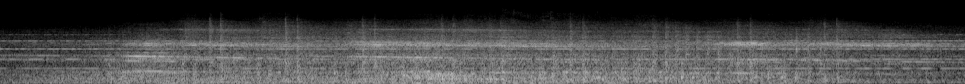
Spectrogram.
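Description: Dutch level-crossing warning bells ringing steadily while an electric passenger train passes over the crossing at speed. The train's rush builds about a second in, stays loud for some seven seconds, then fades near the end as the bells keep ringing.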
